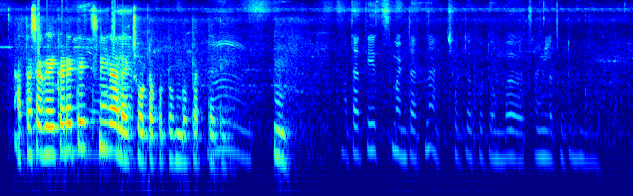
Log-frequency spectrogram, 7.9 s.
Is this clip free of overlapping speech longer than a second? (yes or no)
yes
